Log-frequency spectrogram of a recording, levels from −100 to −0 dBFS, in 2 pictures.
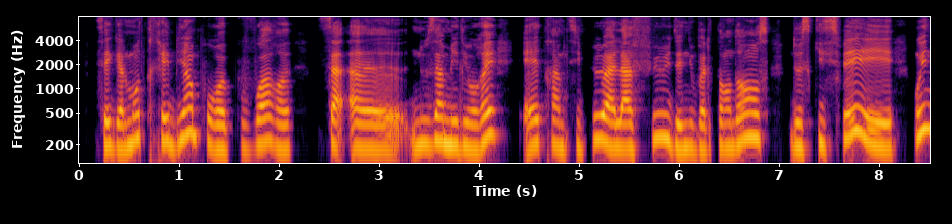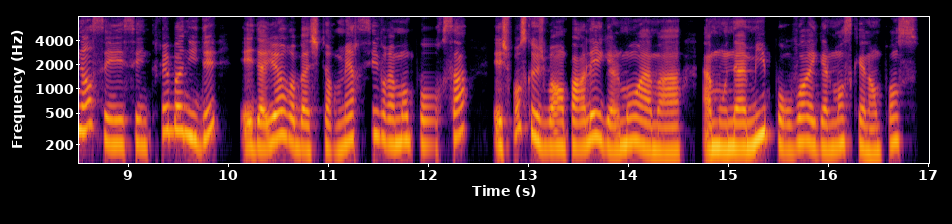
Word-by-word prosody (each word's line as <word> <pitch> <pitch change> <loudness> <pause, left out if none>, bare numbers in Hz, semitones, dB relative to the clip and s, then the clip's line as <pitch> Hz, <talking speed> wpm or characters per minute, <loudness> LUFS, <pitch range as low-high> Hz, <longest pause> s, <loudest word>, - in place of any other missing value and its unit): c'est 195 - +1
également 195 +4 +2
très 230 -2 -2
bien 245 +8 +2
pour, 205 -8 0
heu, - - +3
pouvoir, 185 +4 -1
heu, 175 - 0 0.3
s'a 200 - +1
heu, 180 -1 +2
nous 205 +2 -1
améliorer 200 +4 +3 0.2
et - - -3
être 205 +2 -1
un 195 -1 -1
petit 185 +1 -9
peu 230 +6 +3
à 195 -3 +6
l'affût 190 +7 +1
des 185 -4 +1
nouvelles 180 -1 -2
tendances, 215 +7 +1 0.2
de 190 -2 +1
ce 185 0 -4
qui 210 +2 -3
se 195 - -10
fait, 250 +1 +4
et 185 - -3 0.2
oui, 270 +5 +5
non 315 +2 +2
c'est 210 -9 -2
c'est 210 +1 -7
une 200 -1 -6
très 290 +7 -5
bonne 305 -2 +2
idée 250 - 0 0.2
et 195 - 0
d'ailleurs, 220 +6 +3
heu, - - -1
bah, 185 -2 0
je 180 +1 -5
te 190 - -7
remercie 210 +9 -4
vraiment 220 -1 0
pour 200 -3 -7
ça 260 +5 -2 0.3
et 195 - +1
je 195 - -4
pense 315 +7 -4
que 260 -6 +2
je 205 - -4
vais 195 - +1
en 195 - +1
parler 195 +4 +1
également 205 -1 0
à 190 -3 +1
ma 170 -1 -2 0.2
à - - -1
mon 190 0 +3
amie 190 +7 +4
pour 200 -9 -4
voir 215 +4 0
également 190 0 -2
ce 215 - -10
qu'elle 190 -4 -3
en 165 - -4
pense. 215 +5 -7
200 Hz, 235 wpm, -24 LUFS, 185-230 Hz, 0.3 s, à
